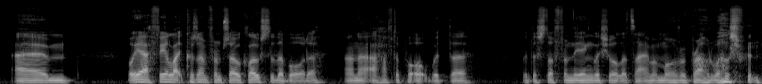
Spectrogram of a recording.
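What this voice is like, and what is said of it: English Chester-sounding accent. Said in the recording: “not many people knew that I was from North Wales with the accent. It's a very English sort of Chester-sounding accent.”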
